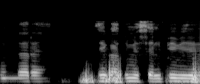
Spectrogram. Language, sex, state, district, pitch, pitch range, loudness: Hindi, male, Bihar, Araria, 145 Hz, 140-145 Hz, -17 LUFS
